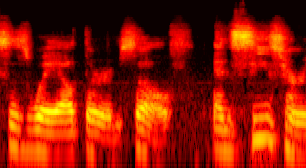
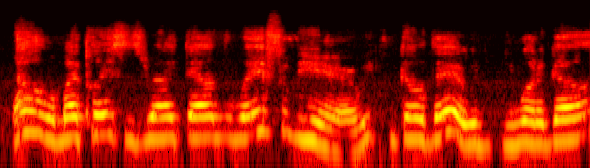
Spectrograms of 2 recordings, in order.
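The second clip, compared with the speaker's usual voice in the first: higher-pitched, put-on inviting voice; hammed-up eager invitation; imitated one-sided chat; 6 semitones higher, 4 dB quieter than usual. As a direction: coax an imaginary date along. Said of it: "having a full-on conversation with no one".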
